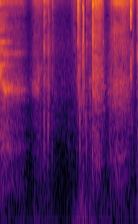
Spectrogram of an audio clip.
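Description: A breathy exhale from the person holding the camera, fading over the first half second, then a brief low rumble on the microphone as the camera swings around.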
